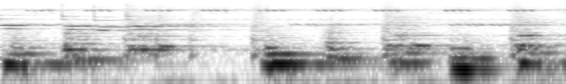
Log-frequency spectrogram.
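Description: Night-time cricket chirping, a quick regular high-pitched pulse, over quiet background music of short notes.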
